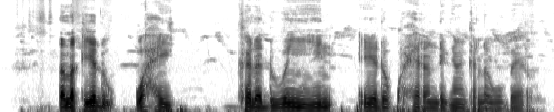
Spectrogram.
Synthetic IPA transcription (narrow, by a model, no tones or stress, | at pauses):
d̪ɑlɑqjɐðʊ̰wɑħɑj | kʰɐlɐd̪ʊwɐnjɪɦiːnʔɪ̰jɐðɔːkʰʊ̥ħɪɾʔɐnɖɐɣaːŋkʰɐlɐɣʊbɛːɾɔ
